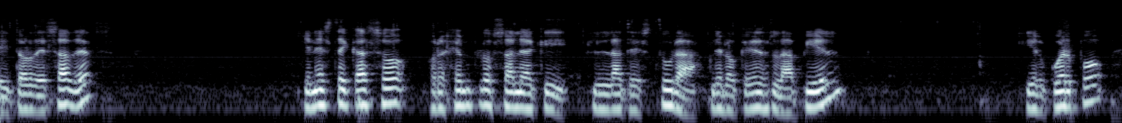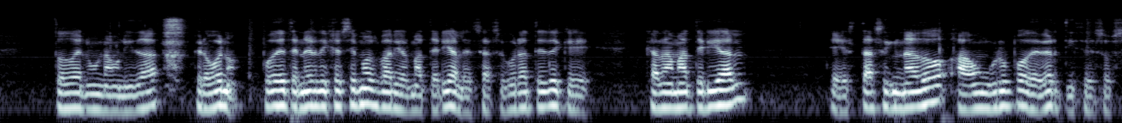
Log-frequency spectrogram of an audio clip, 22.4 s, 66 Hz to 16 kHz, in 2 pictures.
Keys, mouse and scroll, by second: 0.2 middle click, 3.1 click, 4.0 middle click, 5.6 click, 6.7 click, 7.3 middle click, 9.1 click, 12.5 middle click, 18.8 click, 21.8 click.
